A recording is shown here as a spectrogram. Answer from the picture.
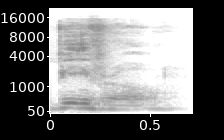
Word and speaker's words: Vivro: So become one with Vairochana's name here is shortened to Vivro, which is pronounced Bivro. You'd never guess.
